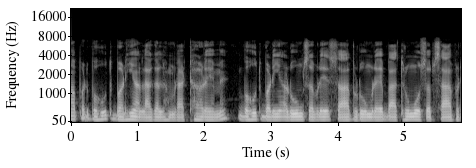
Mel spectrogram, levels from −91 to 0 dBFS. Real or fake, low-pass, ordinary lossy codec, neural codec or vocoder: real; none; none; none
